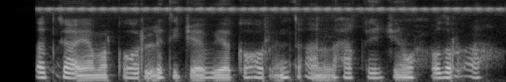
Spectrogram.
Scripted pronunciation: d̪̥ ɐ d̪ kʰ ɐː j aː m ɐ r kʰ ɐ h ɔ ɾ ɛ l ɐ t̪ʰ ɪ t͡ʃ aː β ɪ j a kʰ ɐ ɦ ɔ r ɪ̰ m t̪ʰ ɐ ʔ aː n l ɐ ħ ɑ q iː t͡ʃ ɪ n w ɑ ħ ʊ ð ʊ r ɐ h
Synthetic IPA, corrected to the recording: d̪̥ ɐ d̪ kʰ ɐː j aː m ɐ r kʰ ɐ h ɔ ɾ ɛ l ɐ t̪ʰ ɪ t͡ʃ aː β ɪ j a kʰ ɐ ɦ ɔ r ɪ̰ n t̪ʰ ɐ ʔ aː n l ɐ ħ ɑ q iː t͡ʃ ɪ n w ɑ ħ ʊ ð ʊ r ɐ h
